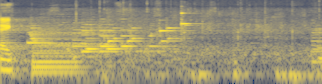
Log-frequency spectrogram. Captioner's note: applause, Cheering, Music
